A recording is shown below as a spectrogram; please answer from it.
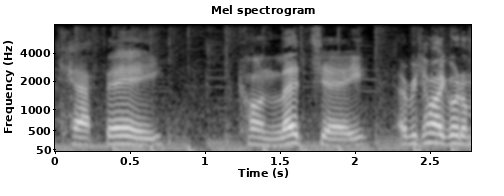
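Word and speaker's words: café con leche: Your cafe con leche, how do you pronounce it? Cafe con leche.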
